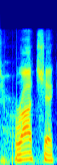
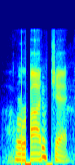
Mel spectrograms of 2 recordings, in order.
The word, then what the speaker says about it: Horacek: It's Horacek, everybody. Remember, Horacek. It's Horacek. Why do you have so many problems pronouncing your name?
